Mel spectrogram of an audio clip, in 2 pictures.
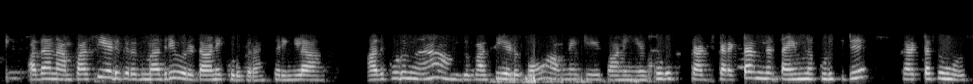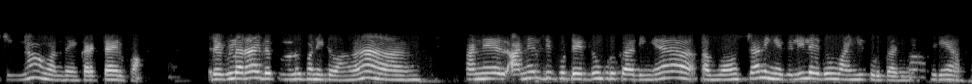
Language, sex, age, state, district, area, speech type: Tamil, female, 30-45, Tamil Nadu, Chennai, urban, conversation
